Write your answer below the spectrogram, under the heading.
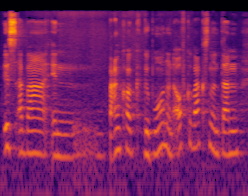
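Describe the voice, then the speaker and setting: A young woman answering interview questions in a thoughtful way, hesitating and restarting, quick to laugh. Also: on the low side, a little hiss or hum. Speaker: cultural attaché at an embassy.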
